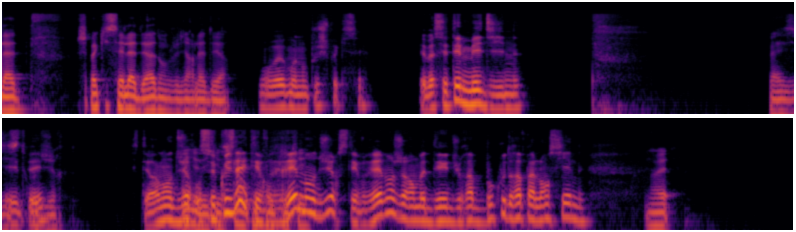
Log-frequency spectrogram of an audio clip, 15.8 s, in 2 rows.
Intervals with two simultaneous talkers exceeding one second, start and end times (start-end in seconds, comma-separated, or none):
9.7-11.1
